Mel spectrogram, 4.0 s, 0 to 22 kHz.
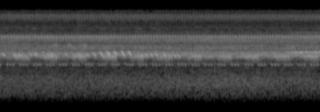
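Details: Chorus of bell crickets and crickets from Narita, Chiba, Japan, recorded on a TASCAM Portacapture X8. A brief burst of rapid, bright pulsed chirps stands out near the first second and a half over a continuous high insect hum.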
